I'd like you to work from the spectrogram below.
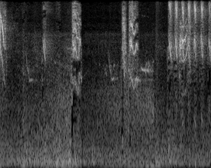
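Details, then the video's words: Calling female Double-collared Seedeater, used to make a male sing; scattered high chirps and soft downslurred whistles, ending in a quick rhythmic run of about seven sharp notes. "Fêmea de Papa capim piadeira para Esquentar Papa capim"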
